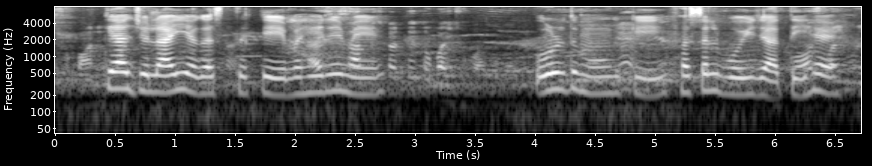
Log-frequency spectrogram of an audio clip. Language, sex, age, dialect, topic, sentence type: Hindi, female, 18-24, Awadhi Bundeli, agriculture, question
